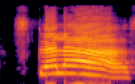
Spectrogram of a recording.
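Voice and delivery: high, loud name call. A narrator's reading. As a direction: shout for someone in another room. Sam calls Stella again.

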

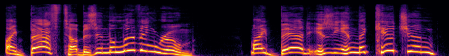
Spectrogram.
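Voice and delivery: very high, squealing dismay; panicked cry. A narrator's reading. Worm inside its rolling house, high frantic wail. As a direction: wail each mishap in a high voice. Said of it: "cried the worm".

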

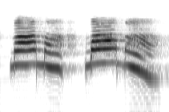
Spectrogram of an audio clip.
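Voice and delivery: high, eager little tadpole calls; repeated calling. A narrator's reading. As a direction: call mama over and over in a high child voice. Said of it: "连声喊着".

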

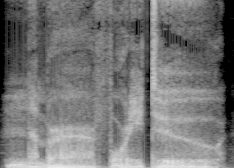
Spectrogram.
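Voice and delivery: deep, slow monster growl; low, drawn-out monster voice. Acted. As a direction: drag it out low like a big scary creature. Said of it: "says the monster".

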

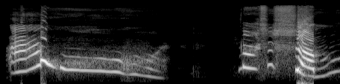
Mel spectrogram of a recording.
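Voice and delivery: loud howl into an alarmed question; howl, then cry out high; loud shouting. A narrator's reading. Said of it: "大声喊道".

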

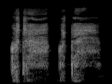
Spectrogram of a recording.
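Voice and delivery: soft, voiceless crunch imitation; crunching noise. A narrator's reading. Narrator imitating fruit crunching next door, hushed crackle. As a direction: mimic crisp bites in a hushed crackle. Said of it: "果子崩脆的声音".

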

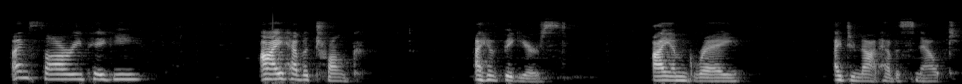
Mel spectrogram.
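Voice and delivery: low, soft, downcast elephant; gloomy, subdued apology; dejected. Acted. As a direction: confess it quietly and sadly. Elephant sadly admits he is different.

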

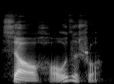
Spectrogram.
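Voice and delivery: plain reading voice

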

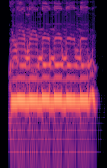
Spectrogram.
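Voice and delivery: high trilled rolling noise; rolling sound. Acted. Giant egg tumbling downhill, high rolling trill.

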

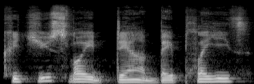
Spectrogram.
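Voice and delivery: slow, model read for repeating; 放慢朗读; slowly. Shown as a demonstration. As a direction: read it slowly for students to follow. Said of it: "我慢一些".

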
